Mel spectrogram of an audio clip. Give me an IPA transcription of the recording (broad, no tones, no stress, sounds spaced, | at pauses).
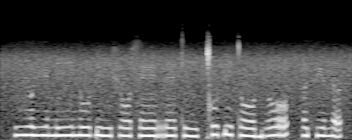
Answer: vʲ oː vʲ ɜ n iː n uː ɗ iː ʃ oː s eː r eː t iː ǀ u ɗ i t oː bʲ oː | ə fʲ ø n ə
